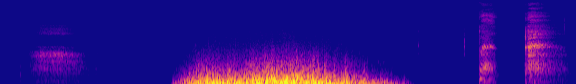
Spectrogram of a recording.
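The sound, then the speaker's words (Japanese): A long, soft breath is blown into the listener's ear in a steady whooshing rush lasting about three seconds, followed by a few short, airy puffs and a faint breathy sound at the start. “お耳をふっとしたら、もっとドキドキしていただけるかなと思いまして。”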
